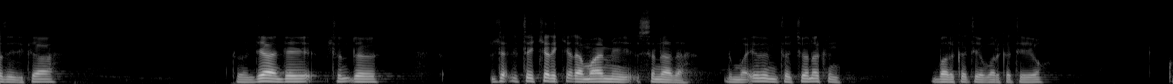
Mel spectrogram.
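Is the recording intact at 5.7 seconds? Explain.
No. From 5.55 to 5.75 s the speech drops abruptly by about 6 dB and comes straight back, which is a one channel drops out fault. The likely cause is one stereo channel going silent for those 0.2 s. Once the two channels are summed to mono, the shared part of the signal loses half its contribution. Unlike a gain dip or fade, the level steps rather than ramps, and the sound keeps its tone and timing.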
